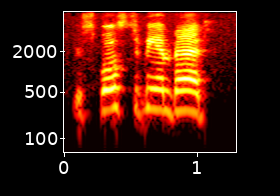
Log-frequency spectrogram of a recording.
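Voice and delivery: abrupt, quick, loud shout. Breaking off a talk to tell someone they should be in bed, yelling. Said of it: "I'm yelling at Max".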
